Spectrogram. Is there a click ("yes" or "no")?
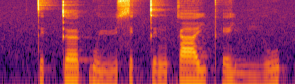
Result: no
